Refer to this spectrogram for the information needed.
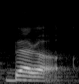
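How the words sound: A relaxed delivery with some sounds dropped. "o australiano... ele não fala todas as letras"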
